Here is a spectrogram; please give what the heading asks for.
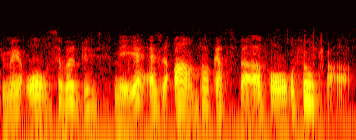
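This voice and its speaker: Snobby older english lady, grand drawl, really swoopy high-to-low, tinny old radio sound. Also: animated, normal speed, slightly rough. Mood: commanding. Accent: upper-class English. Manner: grand, haughty, emphatic drawl. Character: imperious, snobbish older aristocratic English aunt. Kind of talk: 1960s radio comedy acting. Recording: muffled, tinny vintage radio recording.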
